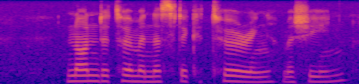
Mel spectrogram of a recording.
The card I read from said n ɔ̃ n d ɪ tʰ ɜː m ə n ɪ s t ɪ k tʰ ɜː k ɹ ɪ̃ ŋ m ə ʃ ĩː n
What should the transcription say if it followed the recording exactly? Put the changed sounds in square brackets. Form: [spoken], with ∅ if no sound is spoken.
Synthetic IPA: n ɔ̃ n d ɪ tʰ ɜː m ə n ɪ s t ɪ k tʰ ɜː [∅] ɹ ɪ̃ ŋ m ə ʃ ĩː n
